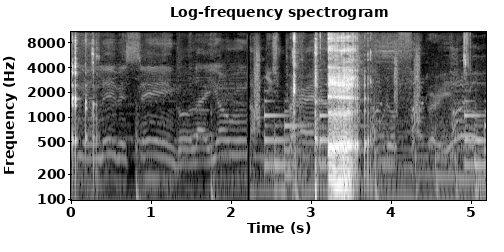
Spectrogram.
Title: Burp Compilation 2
